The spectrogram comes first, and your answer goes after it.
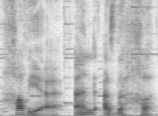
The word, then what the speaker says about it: Javier: english so that means in spanish xavier started to be pronounced with a sound and became javier and as the ha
